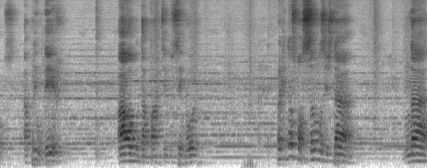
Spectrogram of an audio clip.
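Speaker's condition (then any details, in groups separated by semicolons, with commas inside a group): No condition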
